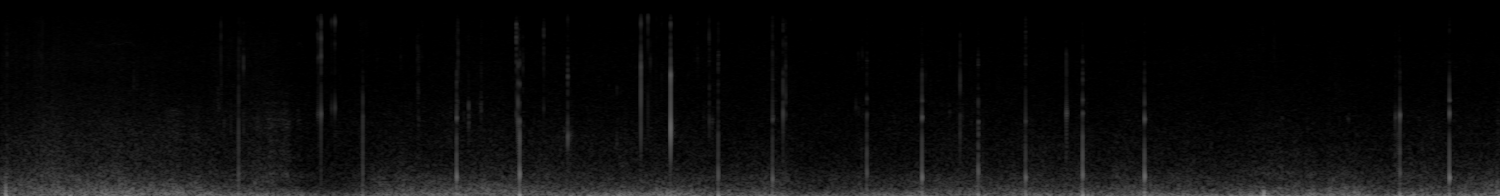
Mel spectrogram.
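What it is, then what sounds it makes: Faux fur microphone windscreen being rubbed. Fingertips of both hands rub and scratch a fluffy synthetic fur windscreen on a silver microphone. The result is a steady, muffled low rumble of brushing, scattered with many short, sharp, bright crackles and clicks.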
